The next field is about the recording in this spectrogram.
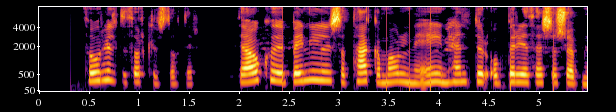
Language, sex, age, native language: Icelandic, female, 30-39, Icelandic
